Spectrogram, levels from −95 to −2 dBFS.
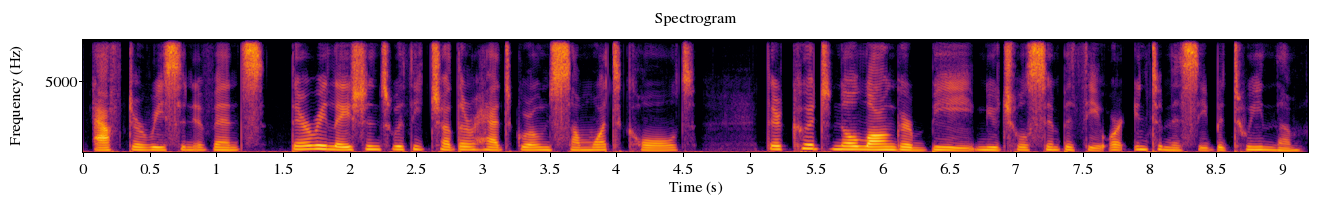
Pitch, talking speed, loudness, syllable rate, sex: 190 Hz, 150 wpm, -20 LUFS, 4.9 syllables/s, female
